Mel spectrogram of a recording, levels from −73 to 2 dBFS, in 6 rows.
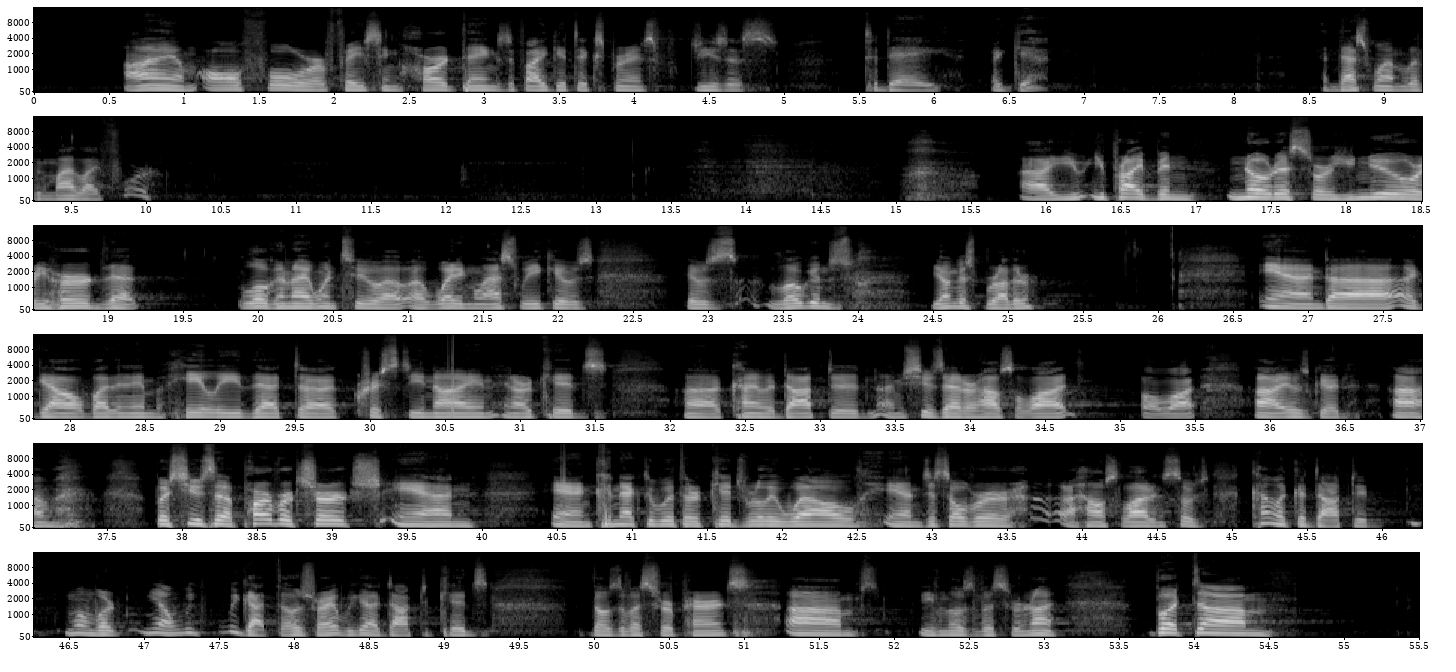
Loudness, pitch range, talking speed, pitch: -23 LUFS, 135-160 Hz, 160 wpm, 145 Hz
